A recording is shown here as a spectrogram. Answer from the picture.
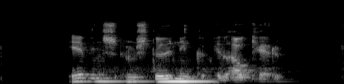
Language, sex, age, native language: Icelandic, male, 30-39, Icelandic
